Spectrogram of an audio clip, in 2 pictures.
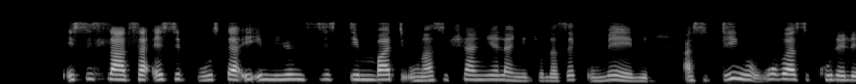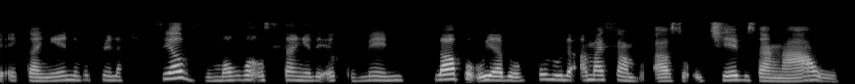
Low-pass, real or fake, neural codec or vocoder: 7.2 kHz; fake; codec, 16 kHz, 0.9 kbps, LongCat-Audio-Codec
